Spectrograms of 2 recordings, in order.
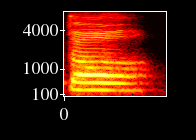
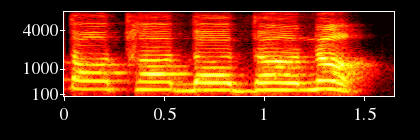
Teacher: તમે બોલી જુઓ ત, તમે દાંતને અડાડ્યા વગર બોલી જ નહીં શકો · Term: દંત્ય વ્યંજન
